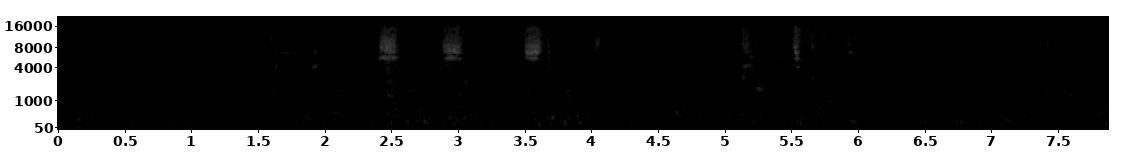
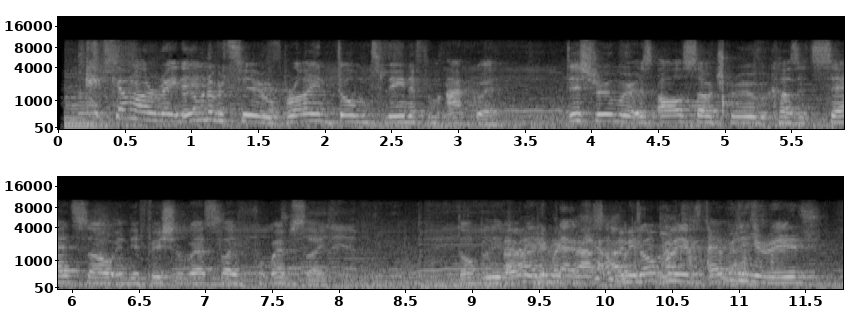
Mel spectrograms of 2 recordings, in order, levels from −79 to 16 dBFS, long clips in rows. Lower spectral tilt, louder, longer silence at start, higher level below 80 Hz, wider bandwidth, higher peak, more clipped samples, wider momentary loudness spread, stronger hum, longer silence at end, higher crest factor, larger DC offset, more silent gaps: second, 0.5 dB/octave vs -4.5 dB/octave; second, -58 LUFS vs -21 LUFS; about the same, 0 s vs 0.05 s; second, under -90 dBFS vs -40 dBFS; first, 16.5 kHz vs 10.5 kHz; second, -36 dBFS vs -6 dBFS; neither; first, 17 LU vs 6 LU; neither; about the same, 0 s vs 0 s; first, 26 dB vs 14 dB; neither; neither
